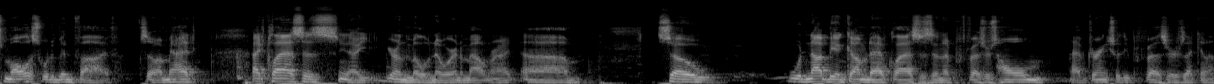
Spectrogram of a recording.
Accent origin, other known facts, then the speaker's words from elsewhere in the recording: Taylor, Louisiana, United States; I grew up in Taylor, which there's a fine distinction between the two. So well, Taylor is Bienville Parish, Minden's Webster.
